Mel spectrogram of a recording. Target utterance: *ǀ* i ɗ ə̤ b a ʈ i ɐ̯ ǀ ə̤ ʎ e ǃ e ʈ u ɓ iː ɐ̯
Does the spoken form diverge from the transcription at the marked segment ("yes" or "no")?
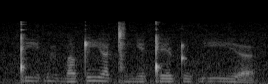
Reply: yes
